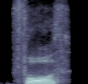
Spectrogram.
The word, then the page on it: forth: Indian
